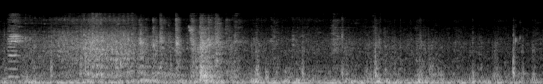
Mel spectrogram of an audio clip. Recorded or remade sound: recorded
